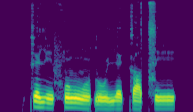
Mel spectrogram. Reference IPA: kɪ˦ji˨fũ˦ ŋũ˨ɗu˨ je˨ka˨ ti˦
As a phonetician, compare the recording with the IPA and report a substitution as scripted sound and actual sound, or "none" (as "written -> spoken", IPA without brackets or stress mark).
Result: t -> t͡s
